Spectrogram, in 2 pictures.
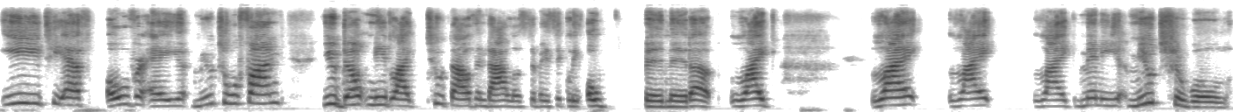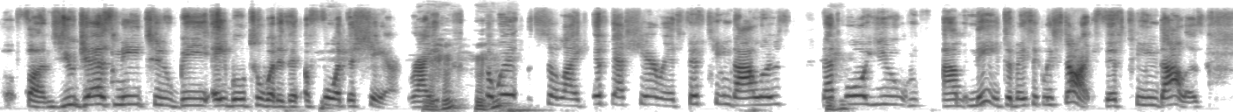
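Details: Stuttering in a female seminar host who describes herself as a stutterer, proud of it, and says she will stumble over words during the seminar.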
